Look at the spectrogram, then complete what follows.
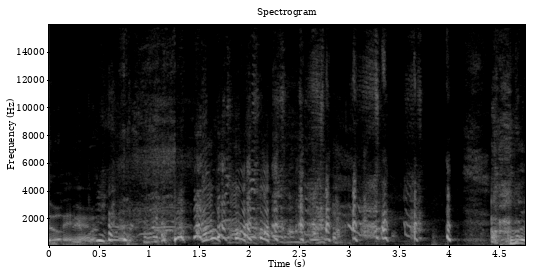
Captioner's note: laughter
